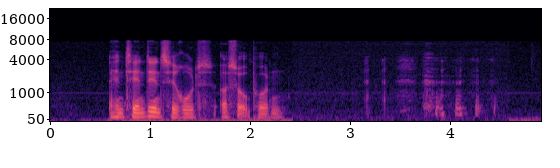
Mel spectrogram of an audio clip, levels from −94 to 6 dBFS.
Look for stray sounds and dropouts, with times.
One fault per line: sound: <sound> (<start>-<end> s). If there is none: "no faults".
sound: laugh (3.1-4.5 s)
